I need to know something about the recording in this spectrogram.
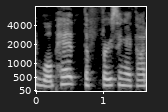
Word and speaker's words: Woolpit: And Woolpit is pronounced exactly how it's spelled. Wool like a sheep.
